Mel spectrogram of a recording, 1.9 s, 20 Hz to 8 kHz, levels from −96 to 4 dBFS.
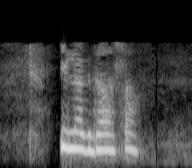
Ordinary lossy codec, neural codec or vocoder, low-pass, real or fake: AAC, 16 kbps; none; 7.2 kHz; real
